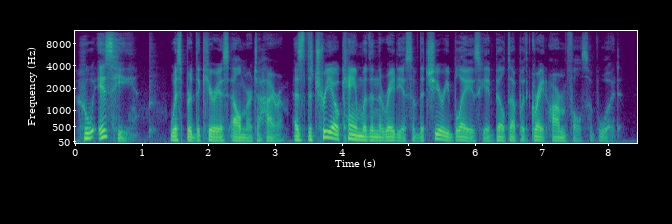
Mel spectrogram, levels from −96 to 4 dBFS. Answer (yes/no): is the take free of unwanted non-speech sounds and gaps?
no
